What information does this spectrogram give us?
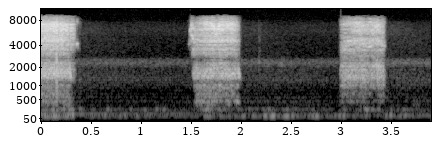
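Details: Rodent deliveries and feeding of the barn owl little ones on 07/02/2024: three harsh hissing screeches about 1.5 seconds apart, each around half a second long.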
